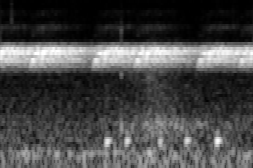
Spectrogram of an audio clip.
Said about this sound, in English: Sounds like crickets on a summer night, doesn't it? Or froggies? It does. It sounds like. Like you're out in the country and there's a little froggies.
